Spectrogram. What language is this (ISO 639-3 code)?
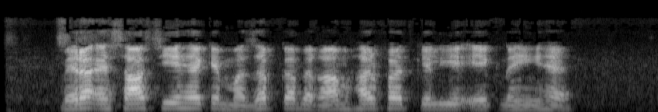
urd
